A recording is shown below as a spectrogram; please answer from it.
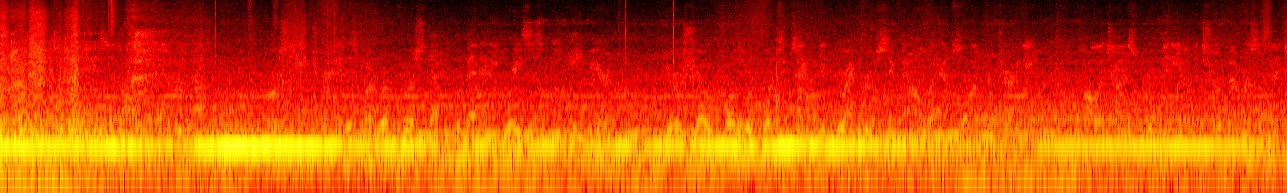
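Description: A steady mechanical hum of even pitch runs throughout, with a few faint clicks and knocks over it.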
